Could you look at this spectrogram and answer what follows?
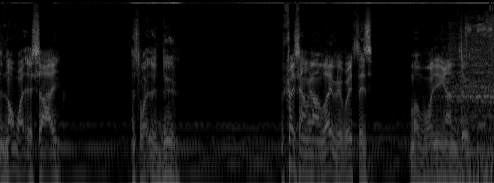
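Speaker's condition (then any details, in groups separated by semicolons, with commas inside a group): Motor neurone disease; hand onset; early slurred speech, unable to speak for about 5 years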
